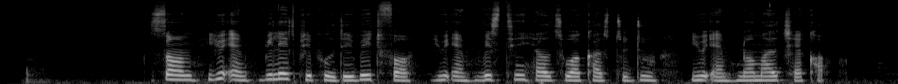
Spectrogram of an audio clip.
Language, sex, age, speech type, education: Nigerian Pidgin, female, 15-29, spontaneous, tertiary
